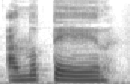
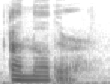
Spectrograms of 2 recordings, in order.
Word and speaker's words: another: No pronuncian así, mixes Se dice another, another. Así que, que suene la T, no suena tan como tacos. Suena como, casi como una T. Another, another. ¿Sí? ¿Sí entienden la diferencia? Another, sí, another, ya la vi.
